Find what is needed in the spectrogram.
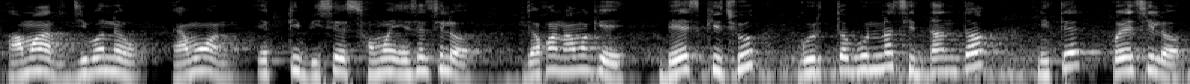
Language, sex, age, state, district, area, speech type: Bengali, male, 45-60, West Bengal, Jhargram, rural, spontaneous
